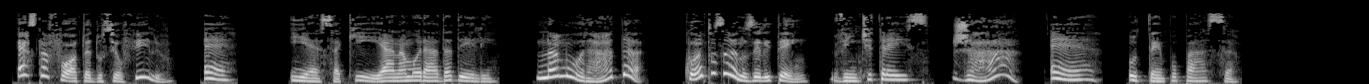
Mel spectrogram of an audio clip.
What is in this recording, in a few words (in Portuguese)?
dialogos, portugues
